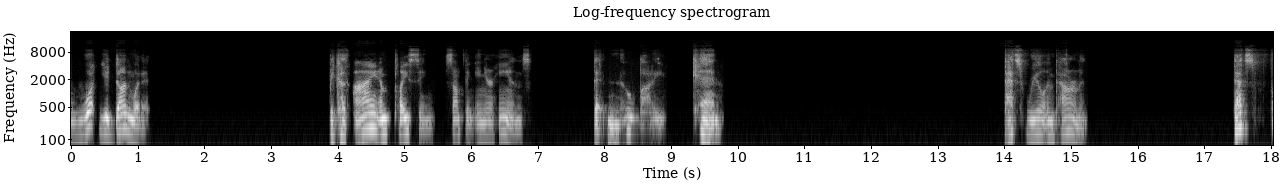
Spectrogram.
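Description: A man speaks calmly and close to a microphone, with long pauses.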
